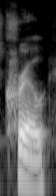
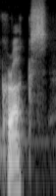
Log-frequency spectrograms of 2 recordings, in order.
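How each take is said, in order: First: The word ends on an open 'oo' vowel. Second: The word ends with a 'ks' sound. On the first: "I usually think of as crew" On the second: "it could be crux"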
